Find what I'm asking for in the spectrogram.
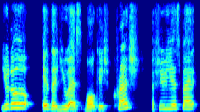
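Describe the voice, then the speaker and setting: A woman's voice: sits high, measured pace. A woman, answering interview questions in broken English with hesitations and tag questions. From Myanmar. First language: Burmese. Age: 50s. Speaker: guest, mortgage broker.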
